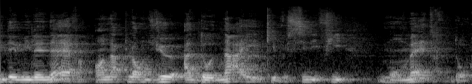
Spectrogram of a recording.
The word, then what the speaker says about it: Adonaï: on le prononce différemment parce que on le prononce Adonaï qui veut dire en vérité mon maître d'où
